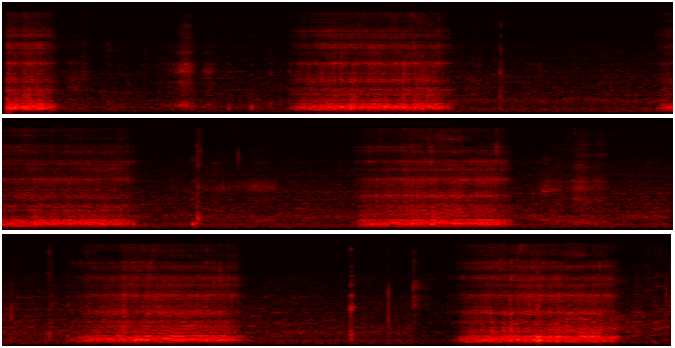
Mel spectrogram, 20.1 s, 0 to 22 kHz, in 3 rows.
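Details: Father asleep who denies snoring: regular rough, rattling breath noises at about 16 per minute with quiet gaps between; steady snoring.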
